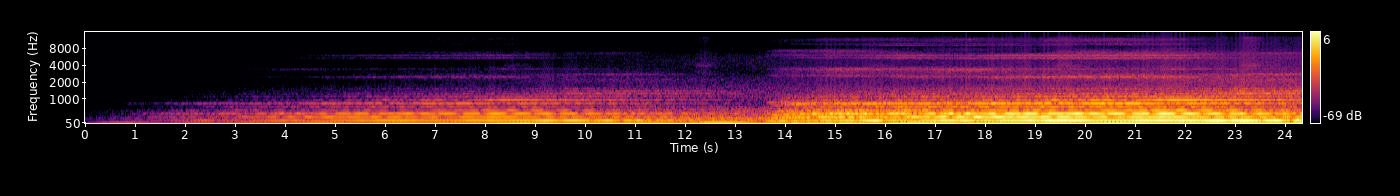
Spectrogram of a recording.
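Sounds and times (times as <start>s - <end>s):
mantra chanting: 3.4s - 12.0s, 13.6s - 24.3s
binaural white noise: 10.9s - 17.0s.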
